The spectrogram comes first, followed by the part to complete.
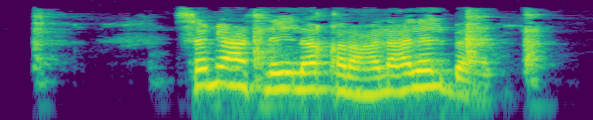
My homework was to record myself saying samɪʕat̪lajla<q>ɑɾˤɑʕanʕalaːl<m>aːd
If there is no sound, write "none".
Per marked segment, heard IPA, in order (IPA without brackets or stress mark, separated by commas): q, b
